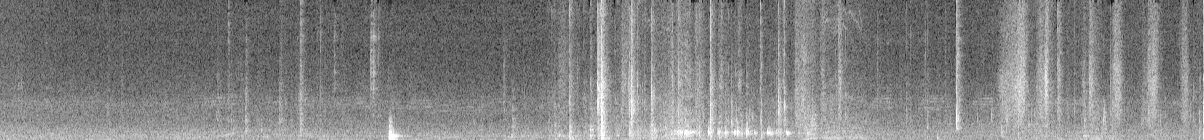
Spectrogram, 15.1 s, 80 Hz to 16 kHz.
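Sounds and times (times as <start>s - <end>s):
kitten paws pattering and clicking: 11.3s - 15.0s.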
